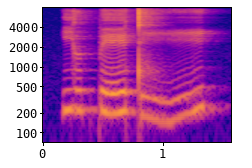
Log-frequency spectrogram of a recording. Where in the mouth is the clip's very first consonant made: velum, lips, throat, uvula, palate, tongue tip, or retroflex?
palate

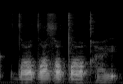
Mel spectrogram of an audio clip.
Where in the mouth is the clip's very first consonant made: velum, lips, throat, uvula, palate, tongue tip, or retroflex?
tongue tip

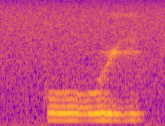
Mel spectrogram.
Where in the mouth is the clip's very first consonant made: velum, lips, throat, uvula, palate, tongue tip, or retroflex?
velum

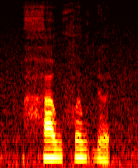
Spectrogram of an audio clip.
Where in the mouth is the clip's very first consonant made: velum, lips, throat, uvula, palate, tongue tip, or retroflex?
throat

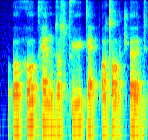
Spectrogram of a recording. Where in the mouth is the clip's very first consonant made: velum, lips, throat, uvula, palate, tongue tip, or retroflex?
throat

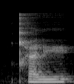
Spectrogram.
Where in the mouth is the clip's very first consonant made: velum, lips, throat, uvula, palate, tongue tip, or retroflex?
uvula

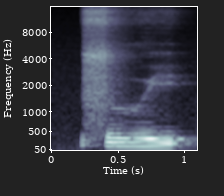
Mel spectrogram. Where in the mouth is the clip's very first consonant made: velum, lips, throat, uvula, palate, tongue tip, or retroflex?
tongue tip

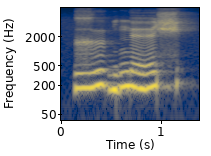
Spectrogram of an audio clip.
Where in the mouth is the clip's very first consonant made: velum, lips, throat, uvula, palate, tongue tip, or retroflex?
velum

